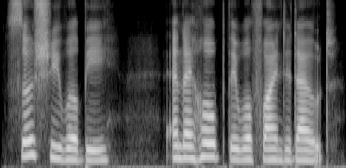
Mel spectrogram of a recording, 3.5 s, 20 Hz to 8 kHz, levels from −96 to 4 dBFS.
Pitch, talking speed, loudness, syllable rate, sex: 195 Hz, 210 wpm, -17 LUFS, 4.2 syllables/s, female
